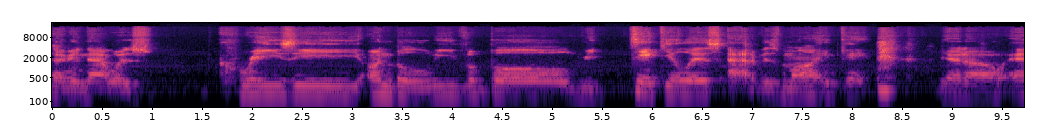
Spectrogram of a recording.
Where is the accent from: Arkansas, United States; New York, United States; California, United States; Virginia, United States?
New York, United States; I'm a Buck fan also, even though I'm from New York.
